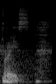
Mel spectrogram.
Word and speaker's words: Ruiz: So my complete name, and also with the correct pronunciation, is Ruiz. It's super long and it has this R sound from Spanish.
